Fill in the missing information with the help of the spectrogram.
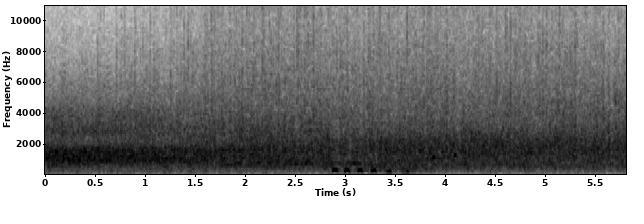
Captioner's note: audience laughing; audience applauding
